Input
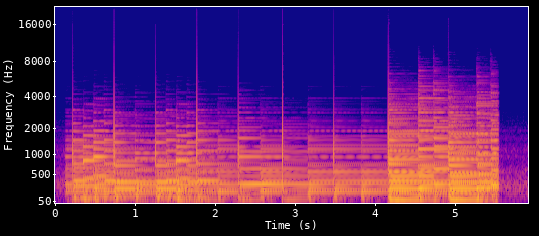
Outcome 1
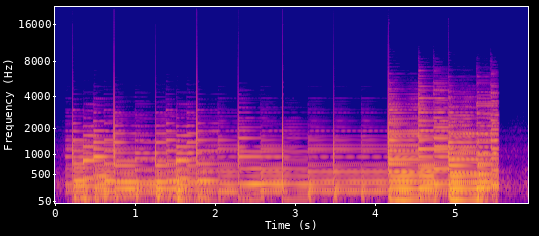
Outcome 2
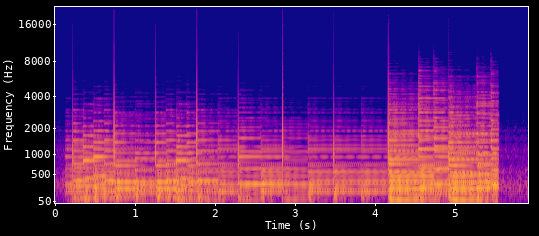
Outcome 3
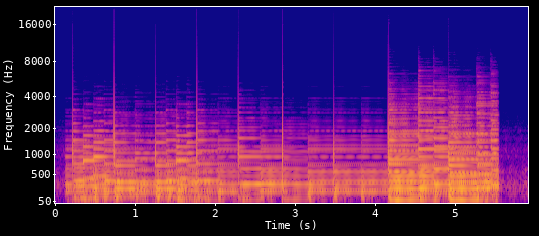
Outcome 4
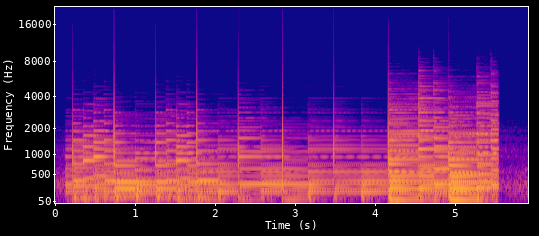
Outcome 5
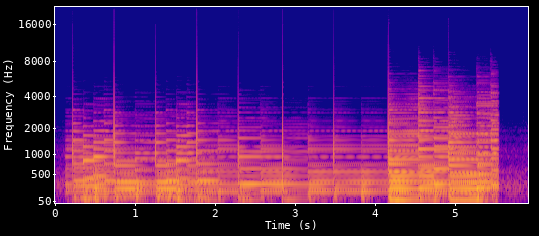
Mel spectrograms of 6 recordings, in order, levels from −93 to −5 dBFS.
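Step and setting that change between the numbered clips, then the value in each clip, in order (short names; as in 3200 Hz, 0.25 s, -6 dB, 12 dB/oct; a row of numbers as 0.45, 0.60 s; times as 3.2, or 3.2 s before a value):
harmonic tremolo, rate: 3.2, 10, 6.3, 1, 2.1 Hz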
